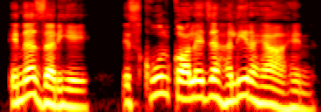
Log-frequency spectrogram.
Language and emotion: Sindhi, neutral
